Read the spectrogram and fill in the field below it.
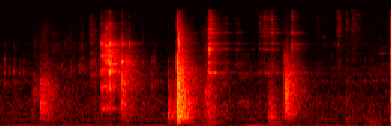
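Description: A spoon stirs and clinks against a glass.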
